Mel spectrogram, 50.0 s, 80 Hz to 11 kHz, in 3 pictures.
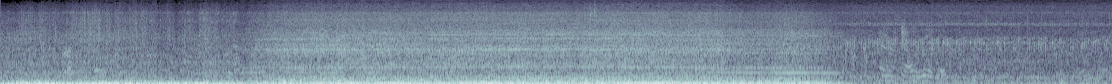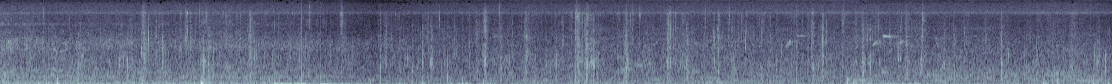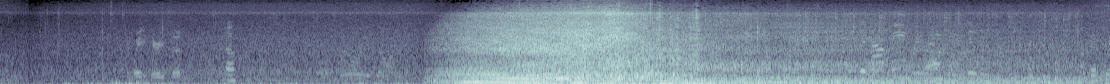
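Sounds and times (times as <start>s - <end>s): minibus engine drone: 0.0s - 22.5s, 36.4s - 50.0s
footsteps on gravel: 17.0s - 33.4s.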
